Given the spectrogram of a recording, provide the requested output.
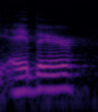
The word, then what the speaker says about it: Herbert: If you're from North Alabama, it's Herbert, and if you're from South Alabama, it might be Hebert, and Colonel William Hunt of Louisiana, Secretary of the U.S.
